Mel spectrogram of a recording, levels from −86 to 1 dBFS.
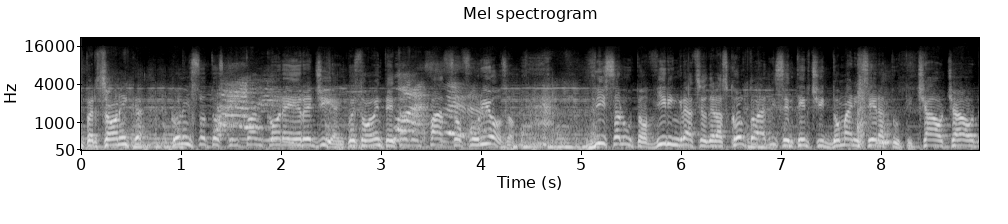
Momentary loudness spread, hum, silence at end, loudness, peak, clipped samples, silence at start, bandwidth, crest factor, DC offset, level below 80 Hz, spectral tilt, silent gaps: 4 LU; none; 0 s; -16 LUFS; 0 dBFS; under 0.1%; 0 s; 14 kHz; 14 dB; under 0.1%; -42 dBFS; -6 dB/octave; none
